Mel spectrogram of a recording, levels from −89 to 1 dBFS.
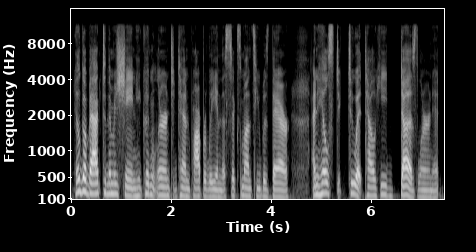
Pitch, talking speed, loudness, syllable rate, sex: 155 Hz, 235 wpm, -21 LUFS, 5.3 syllables/s, female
